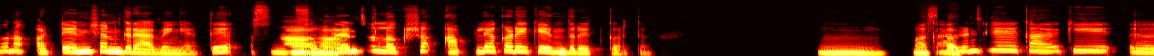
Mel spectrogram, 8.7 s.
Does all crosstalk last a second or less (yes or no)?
yes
